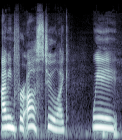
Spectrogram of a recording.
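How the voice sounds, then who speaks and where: A woman's voice: sits high, fairly even intonation, slow. A woman in her early twenties co-hosting a podcast, talking in a chatty, thoughtful way with many fillers. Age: early 20s. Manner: chatty, thoughtful, uses "literally" and "like" often. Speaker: podcast co-host. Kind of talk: casual chat.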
